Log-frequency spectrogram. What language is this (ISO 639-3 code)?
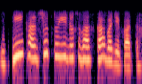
kas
